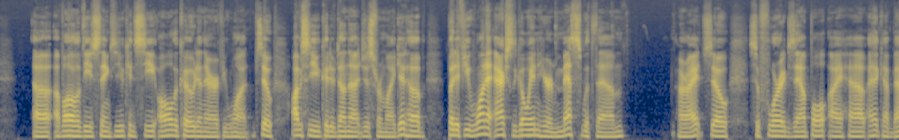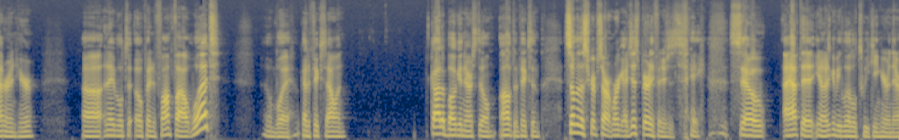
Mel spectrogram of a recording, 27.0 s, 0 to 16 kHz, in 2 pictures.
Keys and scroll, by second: 2.5-4.3 typing, 5.3-11.4 typing, 12.9-19.3 typing, 22.0-22.9 typing.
